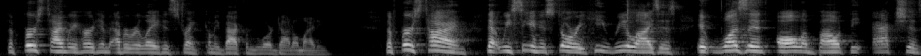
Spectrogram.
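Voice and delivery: ordinary delivery

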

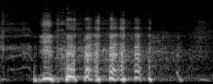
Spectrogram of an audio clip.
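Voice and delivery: high, loud burst of laughter; real laughter. Real, not acted. Husband laughing about crying over his wife. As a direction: laugh it off, caught out by your own tears.

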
